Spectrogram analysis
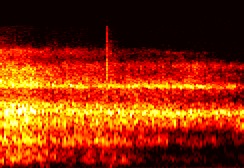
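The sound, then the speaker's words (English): A slow, deep exhale through the mouth during a guided calming breathing exercise: one steady, airy hiss of breath lasting about two seconds, easing off slightly toward the end, with no talk over it. “take a slow, deep breath in through your nose. And then hold it. And now exhale out your mouth.”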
